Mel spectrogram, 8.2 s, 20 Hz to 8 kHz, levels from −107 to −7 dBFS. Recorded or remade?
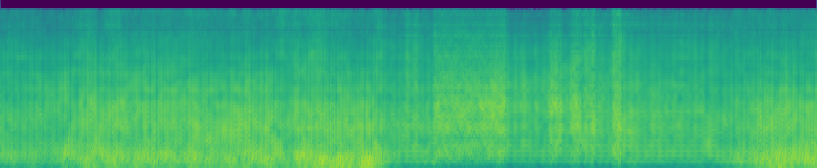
remade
